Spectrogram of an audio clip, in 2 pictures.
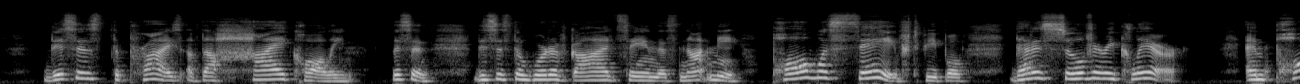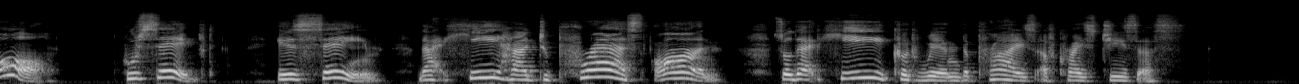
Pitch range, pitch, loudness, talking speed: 180-265 Hz, 220 Hz, -21 LUFS, 115 wpm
